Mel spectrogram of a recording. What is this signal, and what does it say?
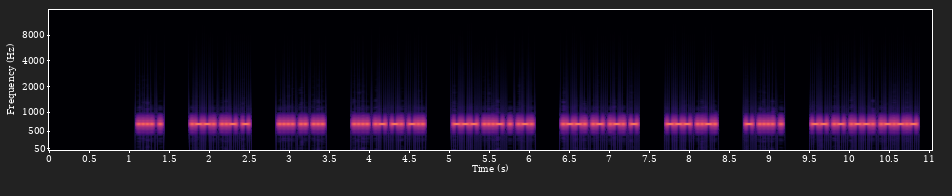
Morse code, heard as a keyed tone, about 46 wpm, 700 Hz. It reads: HE PUT HIS HAND OVER PART OF THE MAP.
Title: 2x Word-Spacing - Sentences from Top 400 Words - 45wpm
